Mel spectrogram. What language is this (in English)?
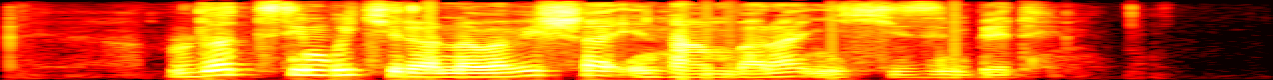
Kinyarwanda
